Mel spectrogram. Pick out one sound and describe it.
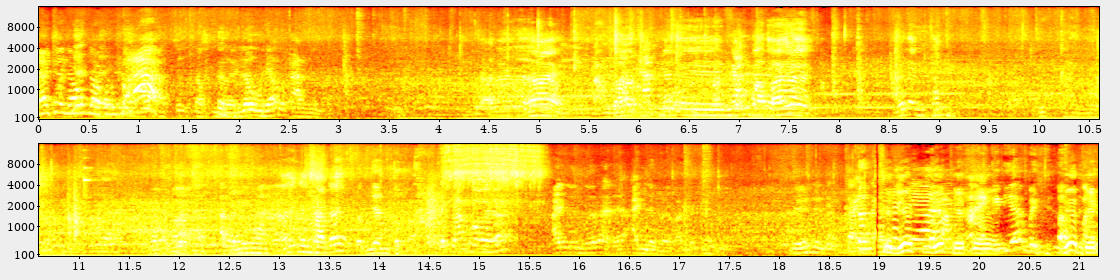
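Several men and women talk and laugh casually nearby.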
